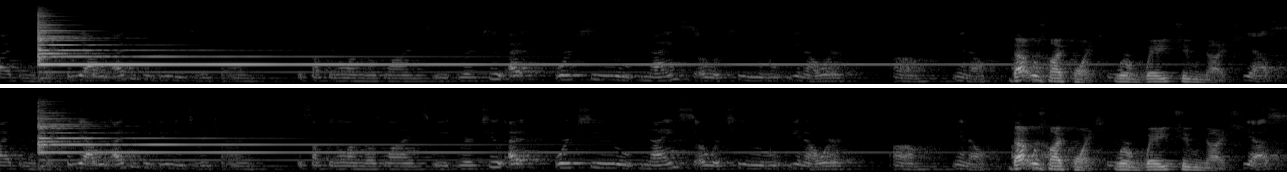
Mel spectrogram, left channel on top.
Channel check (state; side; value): normal; both; correlation 0.42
